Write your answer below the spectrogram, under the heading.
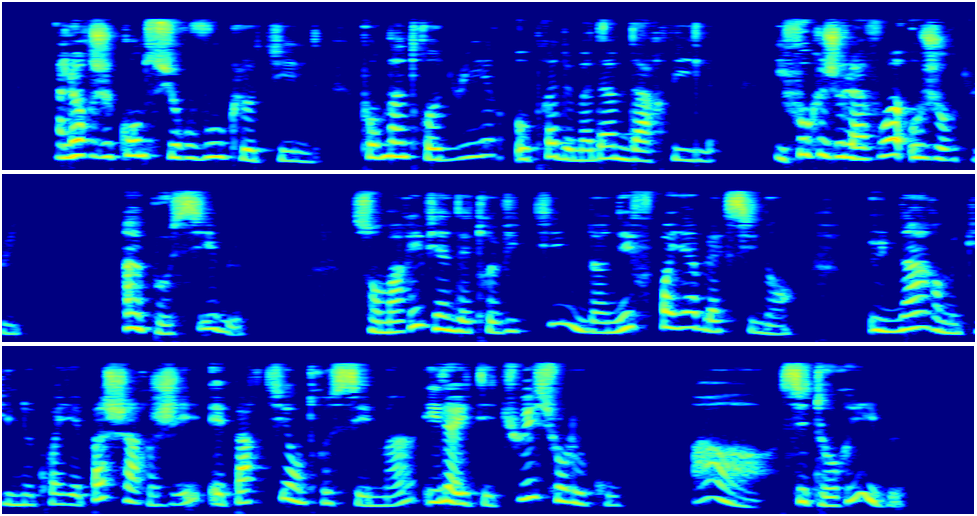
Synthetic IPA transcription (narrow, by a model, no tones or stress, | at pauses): alɔʁʒəkɔ̃t̪syʁvuklot̪ʰild̪ | puʁmɛ̃t̪χɔd̪ɥiʁopχɛd̪əmad̪amd̪aʁvil | ilfokəʒəlavwaʔoʒuʁd̪ɥi | ɛ̃pɔsibl | sɔ̃maʁivjɛ̃d̪ɛt̪χəvik̚t̪ʰimd̪ɛ̃nefχwajablaksid̪ɑ̃ | ynaʁmkʲilnəkχwajɛpaʃaʁʒeɛpaʁt̪ʰiɑ̃t̪χəsemɛ̃ilaet̪et̪ɥesyʁləku | asɛt̪ɔʁibl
